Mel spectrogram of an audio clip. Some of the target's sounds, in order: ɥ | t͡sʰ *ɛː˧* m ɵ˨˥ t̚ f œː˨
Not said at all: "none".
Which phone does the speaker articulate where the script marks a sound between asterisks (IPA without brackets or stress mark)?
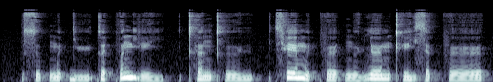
ɛː˥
